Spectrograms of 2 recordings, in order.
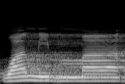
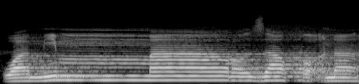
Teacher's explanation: boleh terlalu cepat ya tidak ada menanggungnya seperti contoh wimma salah yang betul adalah didengungkan dulu dua harakat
